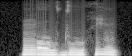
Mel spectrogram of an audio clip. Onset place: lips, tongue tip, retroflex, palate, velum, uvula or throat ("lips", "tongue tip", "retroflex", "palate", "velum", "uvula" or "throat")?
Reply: velum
